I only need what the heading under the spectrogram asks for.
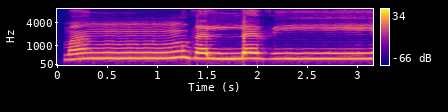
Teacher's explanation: ذال کو نرمی سے پڑھنا ہے، زبان کی نوک اوپر والے دو دانتوں کے سرے سے ہلکی سے لگا کے یہ لفظ ادا ہوتے ہیں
